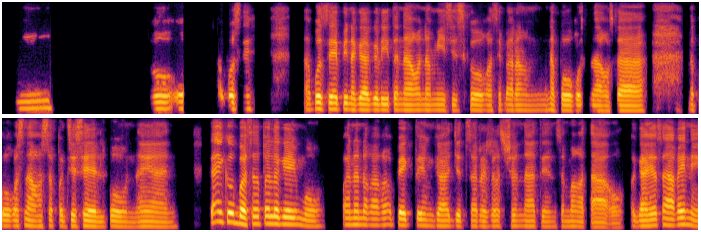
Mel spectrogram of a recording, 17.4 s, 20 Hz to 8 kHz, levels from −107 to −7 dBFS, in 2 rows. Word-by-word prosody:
Hmm. 185 +2 -5 1.3
Oo, 170 +1 +1 0.4
tapos, - - +1
eh, - - -6 0.6
tapos, 165 +3 +4
eh, 165 - +7
pinagagalitan 145 -1 +2
na 140 -1 +1
ako 140 - 0
ng 140 0 -2
misis 135 -1 -5
ko 135 -1 -1
kasi 135 +1 -6
parang 140 -1 -3 0.2
na-focus 135 -1 0
na 130 -1 -1
ako 125 - -3
sa 135 -1 +4 0.8
na-focus 145 -1 -2
na 145 - +2
ako 135 - -4
sa 145 - -4
pagse-cellphone, 135 -2 +1
ayan. 130 -2 -1 0.5
Kaya 250 +2 +3
ikaw 245 -1 +8
ba, 190 -3 +9
sa 195 +2 0
palagay 190 -2 +4
mo, 140 -4 -3 0.2
paano 175 0 0
nakakaapekto 165 -1 0
yung 150 -1 -4
gadget 145 -1 -1
sa 140 - -2
relasyon 140 +1 -4
natin 130 -1 -5
sa 135 - -8
mga 130 -1 -4
tao? 115 -3 -2
Kagaya 145 +2 +3
sa 165 -2 +3
akin, 175 0 +3
145 Hz, 150 wpm, -23 LUFS, 135-170 Hz, 1.3 s, ba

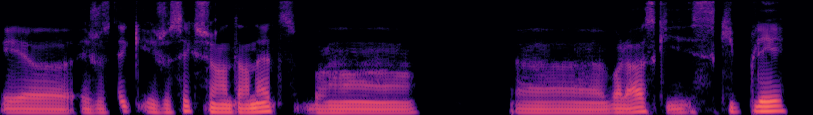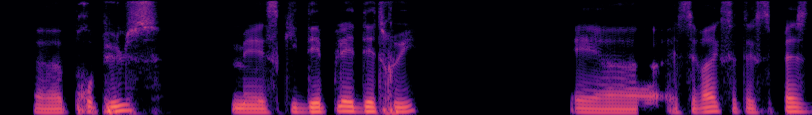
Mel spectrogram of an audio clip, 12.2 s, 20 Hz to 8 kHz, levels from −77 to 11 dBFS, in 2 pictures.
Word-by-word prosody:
Et 95 0 -2
heu 90 -2 0
et 90 - -4
je 95 - -5
sais 110 +8 -6
que - - -12
et 105 - -2
je 95 - -4
sais 95 +7 -1
que, 125 - -7
sur 105 - +2
internet, 100 +4 +2
ben, 90 -1 -1 0.7
heu, 90 -2 -2
voilà, 95 +4 +2
ce 115 - -8
qui 90 +3 -6
ce - - -6
qui 110 - -6
plaît, 125 +4 +5 0.5
heu, 95 0 +1
propulse, 125 +4 +1 0.5
mais 95 -1 +3
ce 95 +1 -3
qui 105 - -4
déplaît, 110 +4 +5
détruit. 115 +2 +3 1.1
Et 95 -2 -1
heu, 90 -1 0 0.2
et - - -8
c'est 95 +1 -5
vrai 110 +4 +4
que 120 - -8
cette 100 - -9
espèce 105 +3 0
95 Hz, 170 wpm, -24 LUFS, 90-110 Hz, 1.1 s, plaît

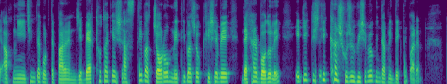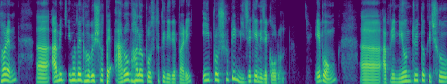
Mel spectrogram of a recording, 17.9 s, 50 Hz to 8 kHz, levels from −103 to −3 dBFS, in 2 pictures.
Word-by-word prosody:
আপনি 130 0 -6 0.2
চিন্তা 150 -2 -4
করতে 125 -4 -4
পারেন 115 -1 +2
যে 115 - -1
ব্যর্থতাকে 165 +7 +2 0.2
শাস্তি 140 +7 -3
বা 175 - +6 0.2
চরম 150 +3 +6
নেতিবাচক 150 +2 -1
হিসেবে 150 +1 +2 0.4
দেখার 125 +6 +3
বদলে, 125 -2 +5 0.4
এটি 160 +3 -2
একটি 200 -1 -8
শিক্ষার 210 0 0
সুযোগ 165 -1 -1
হিসেবেও 165 +3 -1
কিন্তু 150 -3 -4
আপনি 130 - -8
দেখতে 120 - -7
পারেন। - - -4 0.5
ধরেন 185 -3 +5 0.5
আ - - +5 0.3
আমি 195 +6 +5
কিভাবে 205 0 +4
ভবিষ্যতে 185 +1 +3 0.2
আরো 195 - +4
ভালো 190 +1 +5
প্রস্তুতি 160 0 -2
নিতে 125 -1 -2
পারি 115 +1 -1 0.3
এই 200 - 0
প্রশ্নটি 215 +3 -1 0.2
নিজেকে 170 +8 -2
নিজে 120 -3 -1
করুন। 110 0 -4 0.7
এবং - - +3 0.7
আ - - +2 0.4
আপনি 135 +2 -4
নিয়ন্ত্রিত 170 +6 0
কিছু 170 0 -3
160 Hz, 140 wpm, -25 LUFS, 135-185 Hz, 0.7 s, বা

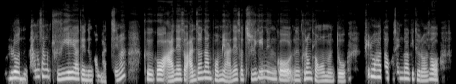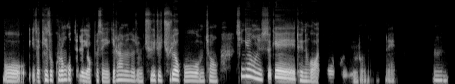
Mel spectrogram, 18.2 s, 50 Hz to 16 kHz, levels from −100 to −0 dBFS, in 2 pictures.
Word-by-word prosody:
물론 235 +1 +5 0.2
항상 285 +1 -4
주의해야 215 +2 +3
되는 175 -4 0
건 165 -1 -8
맞지만 170 - -4 0.3
그거 190 -2 +4
안에서 180 +7 +4
안전한 225 +10 +3
범위 175 -3 0
안에서 180 +7 -1
즐기는 220 +3 -2
거는 85 - +3
그런 225 +4 +1
경험은 150 -5 -2
또 140 -1 0 0.3
필요하다고 275 -5 +1
생각이 225 -2 -2
들어서 175 +2 +1 0.4
뭐 140 -2 +1 0.2
이제 135 - -4
계속 170 +3 -2
그런 175 +1 +2
것들을 175 -5 -2
옆에서 135 +3 -4
얘기를 125 +8 -4
하면서 170 -4 -3
좀 150 -3 -9
주의를 170 -1 -4
주려고 155 -6 +1
엄청 145 0 -6 0.4
신경을 285 -10 0
쓰게 125 - +3
되는 150 -3 -3
것 - - -2
같아요 130 -1 -9
그 390 - -19
이후로는. 370 - -14 0.4
네. - - -16 0.8
음. 165 -1 -9
175 Hz, 315 characters per minute, -24 LUFS, 150-220 Hz, 0.8 s, 물론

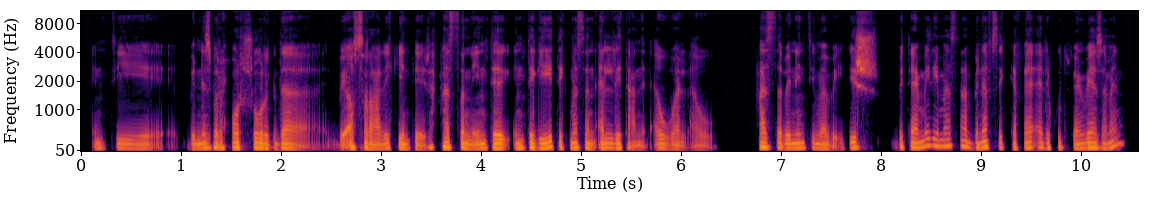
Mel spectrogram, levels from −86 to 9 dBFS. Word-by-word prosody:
أنتِ 105 +1 -7 0.7
بالنسبة 105 +3 +1
لحوار 110 +2 +2
شُغلِك 110 -2 +1
ده 100 -10 -1
بيأثّر 110 -2 +1
عليكِ 100 +4 -1
أنتِ 95 -2 0
ر 120 - -2
حاسّة 115 0 +3
إن 95 -4 +3
أنتِ 100 +3 +2 0.2
إنتاجيتِك 110 +3 +2
مثلًا 110 -2 +2
قلّت 105 0 +1
عن 75 +2 -4
الأول، 90 -3 -4
أو 75 -3 -10 0.4
حاسّة 115 -1 +2
بإن 100 +1 +2
أنتِ 110 0 -1
ما 95 -2 +1
بقيتيش 115 +5 0
بتعملي 125 +6 0
مثلًا 145 -1 -1
بنَفْس 125 +4 0
الكفاءة 115 0 -2
اللي 105 -2 -2
كنتِ 115 -2 -8
بتعملي 100 +2 -1
بيها 115 0 +4
زمان؟ 115 - -2
110 Hz, 180 wpm, -22 LUFS, 100-115 Hz, 0.7 s, بيها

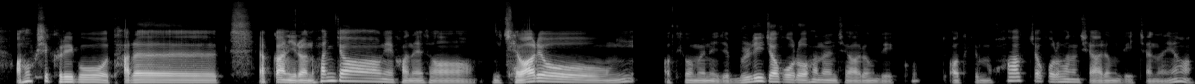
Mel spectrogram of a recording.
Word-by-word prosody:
어 - - +4
혹시 150 +4 -2
그리고 110 -5 +2
다른 100 -1 +2 0.4
약간 110 -1 +4
이런 95 -1 +3
환경에 150 - +2
관해서 85 -4 -4 0.2
이 90 - -8
재활용이 110 - +3 0.3
어떻게 - - -14
보면은 90 -3 -4
이제 80 0 -7
물리적으로 110 - 0
하는 100 -4 -4
재활용도 85 -2 -6
있고 155 - -18 0.3
어떻게 90 0 -8
보면 90 0 -11
화학적으로 175 -9 -4
하는 115 -2 -5
재활용도 85 -3 -6
있잖아요? 80 - -10
100 Hz, 320 characters per minute, -21 LUFS, 90-120 Hz, 0.4 s, 어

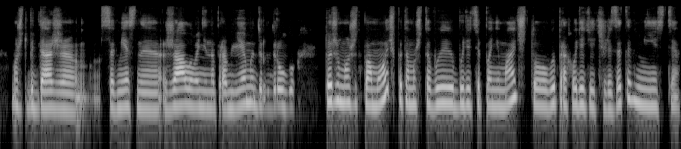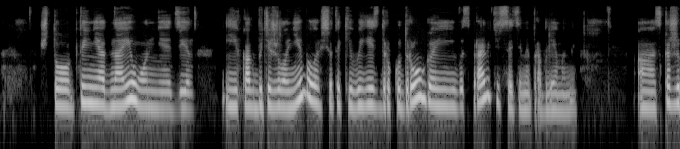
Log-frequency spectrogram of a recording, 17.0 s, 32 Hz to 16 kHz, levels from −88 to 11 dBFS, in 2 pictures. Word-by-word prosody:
может 185 -2 -6
быть 185 -1 -3
даже 175 -2 +3 0.3
совместное 175 -3 -2
жалование 190 0 +4
на 175 - -4
проблемы 190 +6 -1
друг 195 -2 -5
другу 190 -1 -1 0.3
тоже 235 +1 +5
может 220 -2 -1
помочь. 205 - +2
Потому 215 -3 -1
что 205 +1 -3
вы 210 +2 +4
будете 205 0 -2
понимать, 200 +7 -1
что 190 -8 -1
вы 210 +3 +2
проходите 200 -2 -1
через 175 +1 -7
это 215 +5 0
вместе, 195 - -3 0.5
что 190 -2 +1
ты 225 - +3
не 215 -1 +3
одна 195 0 +2
и 245 - +5
он 185 -7 +3
не 175 0 -6
один. 175 0 -4 0.4
И 190 -3 -2
как 190 0 +1
бы 195 - 0
тяжело 185 -1 +1
не 200 +9 +2
было, 255 -8 +4
всё-таки 195 +1 -4
вы 195 - -1
есть 195 -1 -1
друг 195 +1 -4
у - - +2
друга 225 +4 +4
и 195 -1 -2
вы 195 +1 -5
справитесь 240 -1 0
с - - -6
этими 170 -1 -4
проблемами. 160 - -7 0.8
А, 180 -1 -3
скажи, 215 +4 0
195 Hz, 180 wpm, -21 LUFS, 180-210 Hz, 0.8 s, тоже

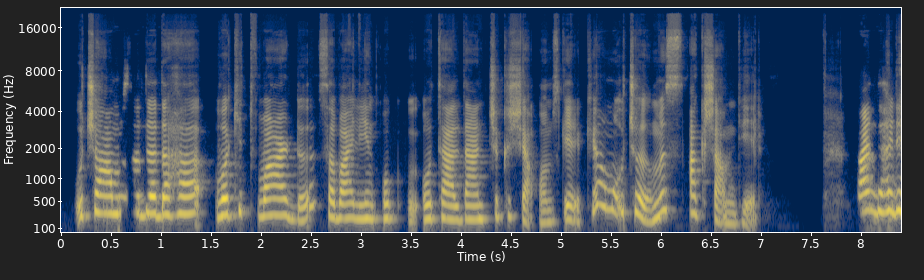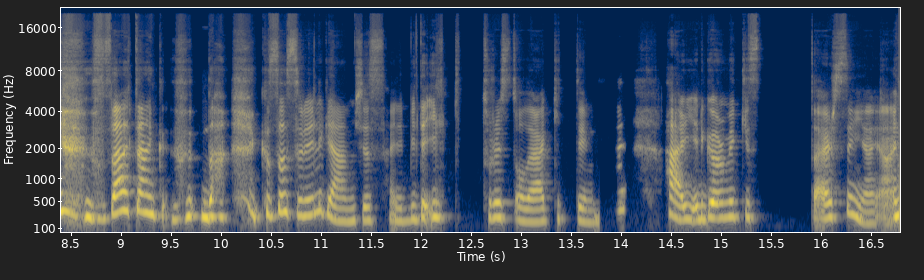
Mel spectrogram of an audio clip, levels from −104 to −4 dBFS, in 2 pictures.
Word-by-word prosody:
Uçağımıza 295 0 +1
da 295 -2 +7
daha 290 +1 +2
vakit 280 +3 +3
vardı. 265 -6 +2
Sabahleyin 230 - 0
ok 225 0 -5
ııı, - - -9
otelden 215 -1 0
çıkış 255 0 -6
yapmamız 175 -1 -6
gerekiyor 390 - -3
ama 360 -5 -2
uçağımız 320 - -1
akşam 295 - -2
diyelim. - - -10 1.0
Ben 335 0 +4
de, 330 - +4
hani, 340 +1 +4 0.3
zaten 305 +6 +4
kı - - -11 0.4
da 260 - +4 0.4
kısa 300 +4 0
süreli 290 +2 -3
gelmişiz. 200 -4 -4
Hani, 190 0 -10
bir 215 -1 -7
de 225 - 0
ilk 245 0 -3 0.3
turist 240 0 -4
olarak 185 -1 -3
gittiğimizde 220 - -11 0.5
her 280 -8 +3
yeri 210 +1 -1
görmek 240 +1 +2 0.7
istersin 245 +5 -1
ya 175 -10 -3
yani. 245 +9 +1
245 Hz, 135 wpm, -23 LUFS, 215-295 Hz, 1.0 s, da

